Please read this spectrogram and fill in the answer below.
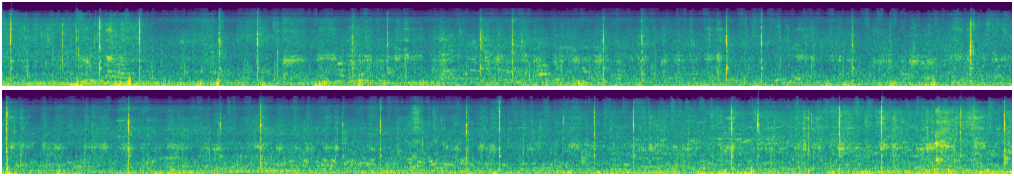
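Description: Walking on a paved promenade: trekking-pole tips tap the pavement now and then in sharp clicks over a steady low rumble, with faint voices of people nearby.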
